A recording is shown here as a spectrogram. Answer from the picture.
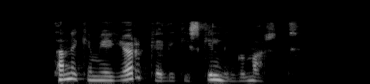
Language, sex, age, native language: Icelandic, female, 30-39, Icelandic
